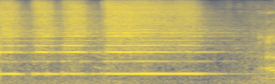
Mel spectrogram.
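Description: A steam traction engine whistle, on a Twister engine at a threshermen's reunion parade, gives a loud, shrill blast with breathy hiss, wavering briefly before cutting off after about a second and a half.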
